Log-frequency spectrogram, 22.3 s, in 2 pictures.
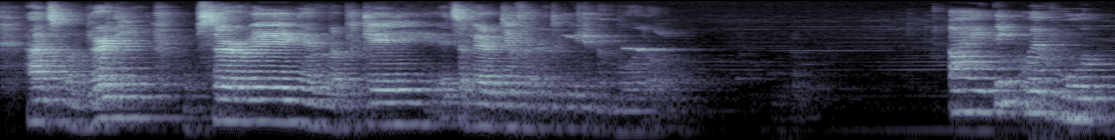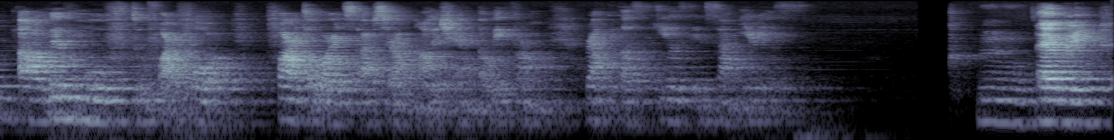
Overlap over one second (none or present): none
